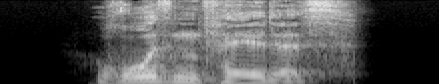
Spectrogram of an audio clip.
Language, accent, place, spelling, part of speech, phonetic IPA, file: German, Germany, Berlin, Rosenfeldes, noun, [ˈʁoːzn̩ˌfɛldəs], De-Rosenfeldes.ogg
- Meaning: genitive of Rosenfeld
